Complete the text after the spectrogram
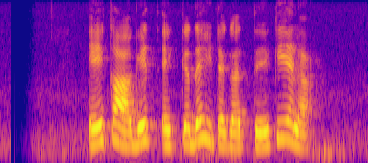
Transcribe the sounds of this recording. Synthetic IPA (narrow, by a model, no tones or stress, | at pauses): eːkaːɡet̪ekːəd̪əhiʈəɡat̪ːeːkijəla̰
